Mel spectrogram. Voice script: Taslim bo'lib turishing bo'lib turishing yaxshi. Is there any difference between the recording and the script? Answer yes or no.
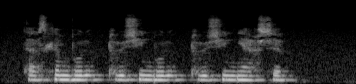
no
